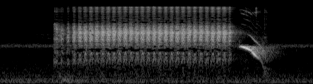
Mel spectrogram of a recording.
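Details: Sirtu in full song: a buzzy, rattling trill of fast even pulses held for almost two seconds, followed by a quick piercing note that drops steeply in pitch, against a constant thin background tone.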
